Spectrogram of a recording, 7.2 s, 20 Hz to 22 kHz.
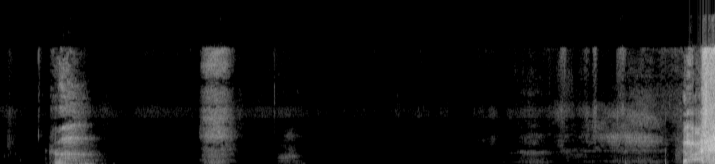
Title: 1.0: You Are (Not) A Stifler [M, Random + cold sneezes]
